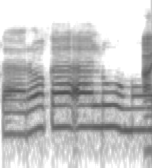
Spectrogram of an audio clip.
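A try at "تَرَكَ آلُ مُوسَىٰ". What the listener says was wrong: A-nya panjang. Kan berdiri tuh ada alisnya nih panjang. Ini panjang.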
